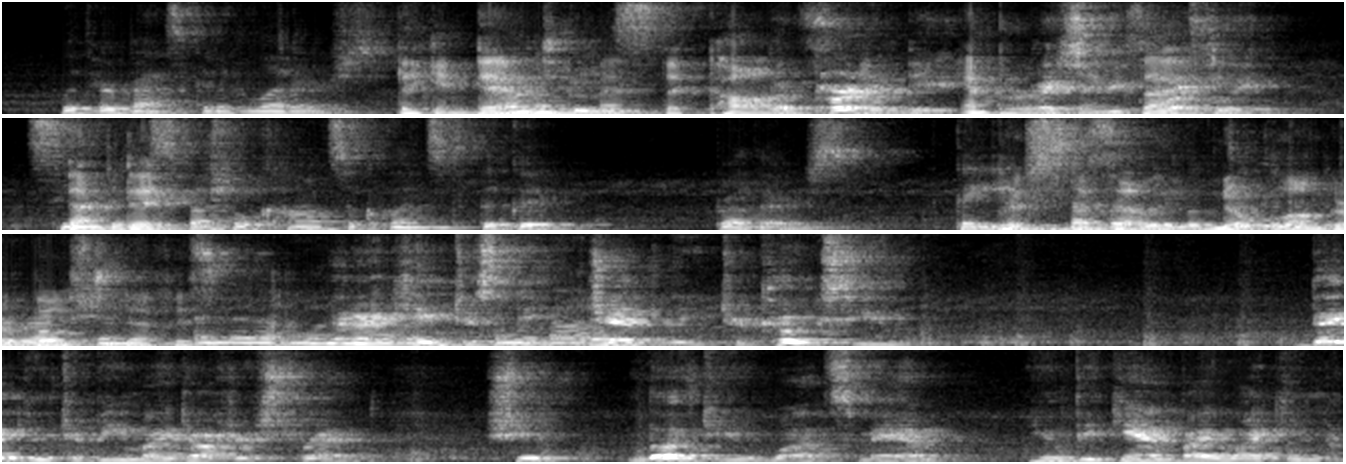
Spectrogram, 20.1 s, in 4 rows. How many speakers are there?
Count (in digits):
3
